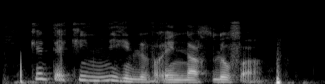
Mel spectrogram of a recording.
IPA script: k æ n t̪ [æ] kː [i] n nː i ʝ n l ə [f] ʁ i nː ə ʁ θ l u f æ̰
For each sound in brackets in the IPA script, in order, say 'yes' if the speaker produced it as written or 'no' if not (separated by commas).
yes, yes, no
